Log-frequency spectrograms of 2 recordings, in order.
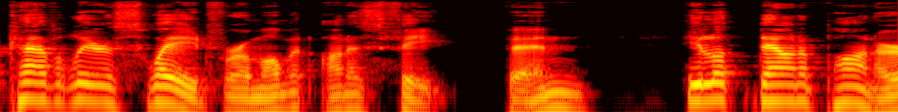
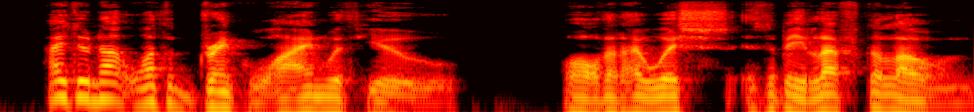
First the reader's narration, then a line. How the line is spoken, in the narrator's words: the girl insisted curtly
